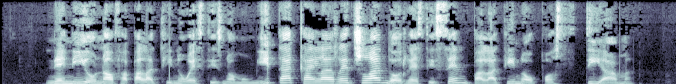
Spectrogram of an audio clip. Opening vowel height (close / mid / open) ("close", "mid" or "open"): mid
